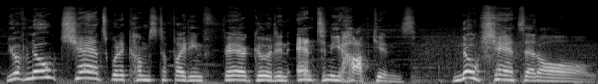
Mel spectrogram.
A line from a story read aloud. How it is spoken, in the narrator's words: he's gonna yell out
